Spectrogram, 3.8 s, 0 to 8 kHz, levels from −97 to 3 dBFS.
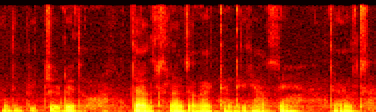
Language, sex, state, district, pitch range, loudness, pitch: Nagamese, male, Nagaland, Kohima, 85-100 Hz, -21 LUFS, 95 Hz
